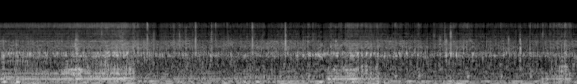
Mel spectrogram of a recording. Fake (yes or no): yes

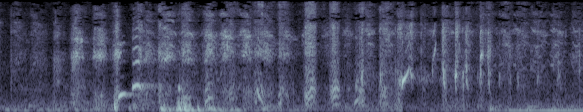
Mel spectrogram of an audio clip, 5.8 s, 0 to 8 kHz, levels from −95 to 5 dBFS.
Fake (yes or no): no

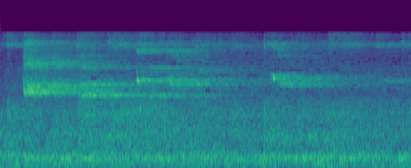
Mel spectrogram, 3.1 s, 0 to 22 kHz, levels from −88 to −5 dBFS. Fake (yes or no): no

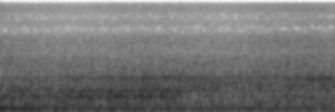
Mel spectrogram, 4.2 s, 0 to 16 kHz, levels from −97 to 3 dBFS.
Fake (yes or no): yes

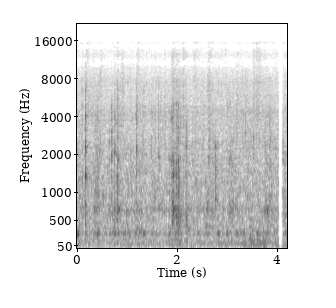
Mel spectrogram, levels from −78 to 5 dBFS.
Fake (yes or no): yes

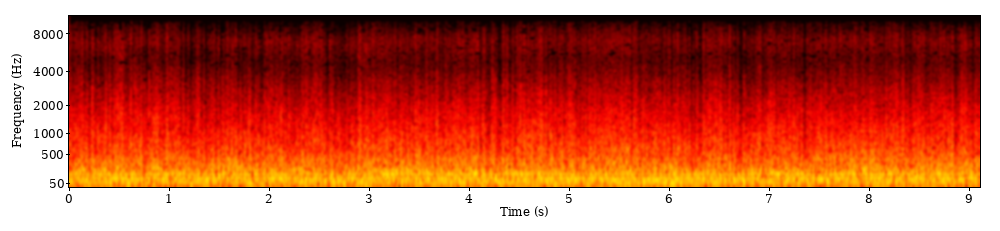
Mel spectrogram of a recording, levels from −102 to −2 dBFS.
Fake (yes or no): yes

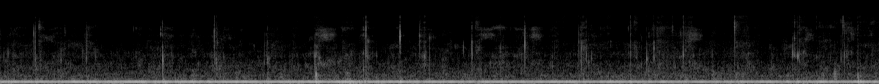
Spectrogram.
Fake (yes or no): yes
